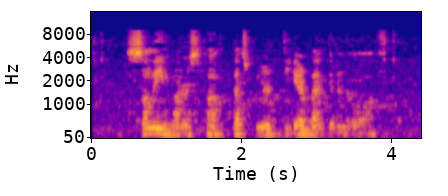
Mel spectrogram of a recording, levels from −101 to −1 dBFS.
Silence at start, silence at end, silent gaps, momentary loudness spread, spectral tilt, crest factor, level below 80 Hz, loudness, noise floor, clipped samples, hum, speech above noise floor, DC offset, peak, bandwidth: 0.5 s; 0.5 s; none; 19 LU; -4.5 dB/octave; 20 dB; -64 dBFS; -25 LUFS; -56 dBFS; under 0.1%; none; 30 dB; under 0.1%; -6 dBFS; 9.2 kHz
